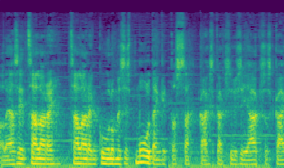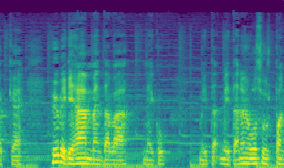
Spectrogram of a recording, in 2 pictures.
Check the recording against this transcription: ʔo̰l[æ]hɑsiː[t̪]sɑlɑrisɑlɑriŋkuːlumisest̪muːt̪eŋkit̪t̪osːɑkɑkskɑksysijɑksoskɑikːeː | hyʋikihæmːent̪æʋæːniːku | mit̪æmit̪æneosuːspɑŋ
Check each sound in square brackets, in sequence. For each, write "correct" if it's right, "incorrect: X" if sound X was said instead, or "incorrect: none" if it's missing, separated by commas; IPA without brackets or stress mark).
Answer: incorrect: i, correct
